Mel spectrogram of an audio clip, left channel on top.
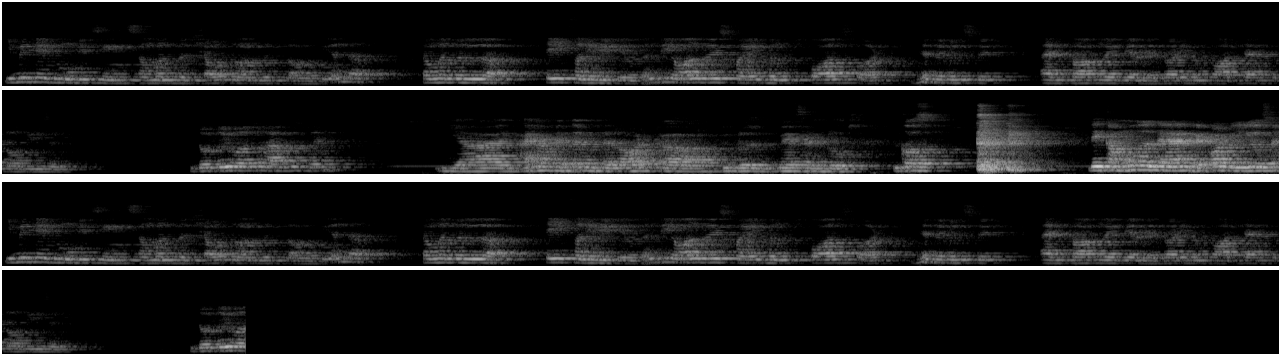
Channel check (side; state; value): right; drops out; at 15.2 s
